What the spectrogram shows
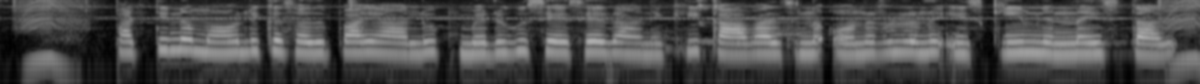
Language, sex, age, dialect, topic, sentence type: Telugu, female, 18-24, Southern, banking, statement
